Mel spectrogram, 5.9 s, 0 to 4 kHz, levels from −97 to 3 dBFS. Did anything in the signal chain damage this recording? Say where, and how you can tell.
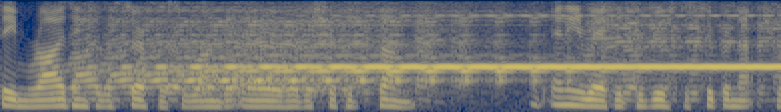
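Yes. A feedback howl: two devices on the same call share a room, so microphone-to-loudspeaker gain exceeds unity. From 0.36 s to the end, a tone near 1 kHz builds to about 6 dB above the speech and pulses roughly every 300 ms, the loop's round-trip delay.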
